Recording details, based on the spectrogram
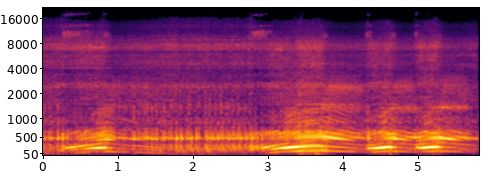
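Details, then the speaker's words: Honda Civic EF with swapped B18C4 and OBX individual throttle bodies, freshly started: uneven blips, surging revs, lumpy stumbling note; runs rough, owner suspects ECU setup, unconfirmed. "I've got my uh Lambda running rough huh it's running a bit rough we need drive with it oh yeah sounds like it's running off"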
